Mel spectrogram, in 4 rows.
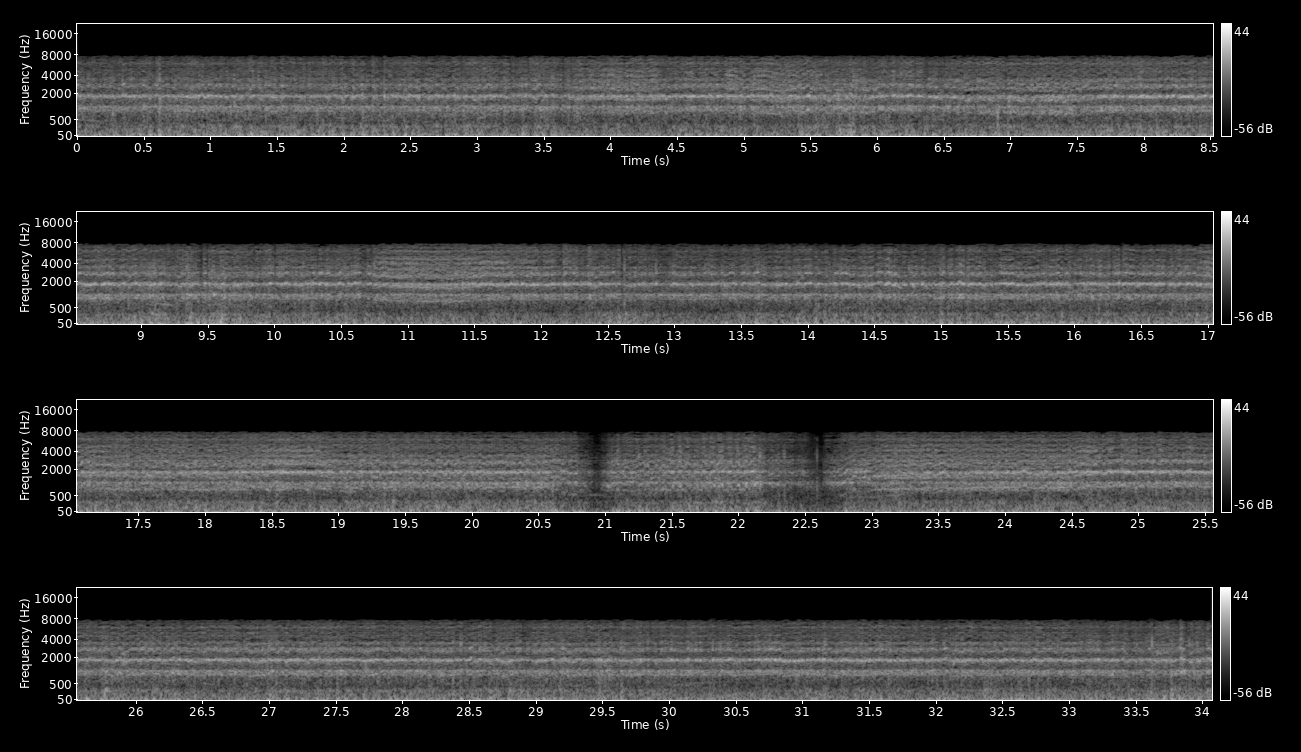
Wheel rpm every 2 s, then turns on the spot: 240, 230, 220, 220, 230, 230, 230, 240, 230, 210, 160, 120, 210, 230, 240, 230, 240.
none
